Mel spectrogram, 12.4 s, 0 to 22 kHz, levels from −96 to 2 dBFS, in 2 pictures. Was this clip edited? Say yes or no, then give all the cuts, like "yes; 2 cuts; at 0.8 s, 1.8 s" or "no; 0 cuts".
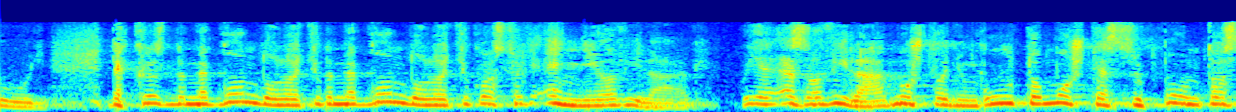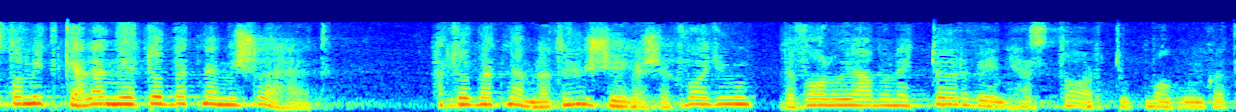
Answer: yes; 5 cuts; at 1.6 s, 3.6 s, 4.9 s, 8.4 s, 10.0 s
